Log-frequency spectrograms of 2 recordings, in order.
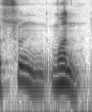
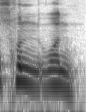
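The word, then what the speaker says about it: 孫文: 순문 순 순이라고 했잖아요 중국 발음으로 순원 우리나 그 한 한문 발음으로는 손원 그 손원이 중국 역사상에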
